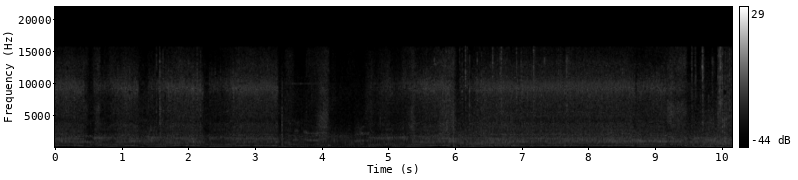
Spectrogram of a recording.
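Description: Simulated Nissan 350Z drifting in the racing game Forza Horizon 5: a steady engine drone rises and falls with throttle, tires squealing through slides, continuous and close with no talk.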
